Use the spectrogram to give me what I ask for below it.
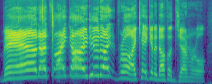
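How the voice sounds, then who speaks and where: High-voiced, bright, slangy man streaming. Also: unhurried, clear, resonant tone. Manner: excitable, slangy, exclaiming. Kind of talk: casual livestream reaction.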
